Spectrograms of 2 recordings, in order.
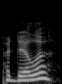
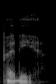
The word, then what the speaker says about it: Padilla: Padilla. It has an I in it. So I mean and two L's. Padilla. Yeah. In Spanish. The two L's is pronounced like a Y.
